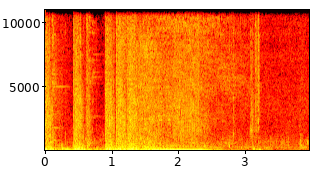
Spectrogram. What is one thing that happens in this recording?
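An explosion booms and hisses.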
